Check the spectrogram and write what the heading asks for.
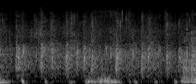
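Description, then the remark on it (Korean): An audience at a church worship service applauds, giving applause of thanks and glory to God, many hands clapping together in a dense, steady crackle that carries on without a break, with a faint low murmur of voices underneath. “할렐루야 우리 하나님께 감사와 영광의 박수 올려드리도록 하겠습니다.”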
